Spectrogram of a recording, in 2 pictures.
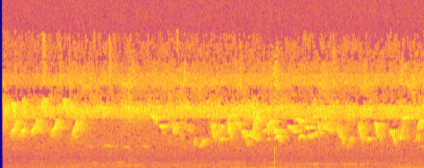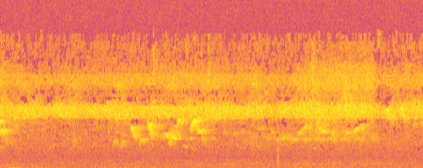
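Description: Near silence: faint chirping of small birds in several scattered bursts over a steady, faint high hiss.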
